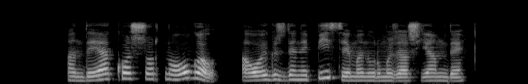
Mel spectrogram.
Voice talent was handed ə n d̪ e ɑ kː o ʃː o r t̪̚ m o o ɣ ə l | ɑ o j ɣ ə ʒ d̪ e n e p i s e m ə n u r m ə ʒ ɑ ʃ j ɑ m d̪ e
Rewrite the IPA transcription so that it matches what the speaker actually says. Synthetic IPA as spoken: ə n d̪ e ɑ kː o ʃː o r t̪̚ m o o ɣ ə l | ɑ o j ɣ ə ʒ d̪ e n e p i s e m ə n u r m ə ʒ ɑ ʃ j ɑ m d̪ e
